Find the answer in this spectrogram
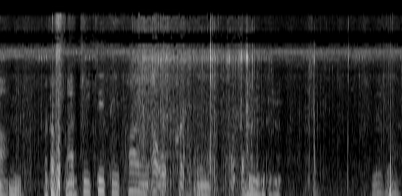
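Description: A person talking in short, broken phrases, with a quieter pause a little after the middle.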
